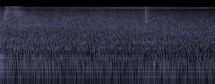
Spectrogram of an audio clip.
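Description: Steady outdoor background noise with no distinct event, and a faint click about one and a half seconds in.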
